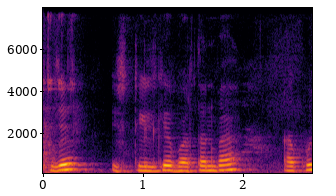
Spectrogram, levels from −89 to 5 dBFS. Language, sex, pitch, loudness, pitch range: Sadri, female, 225 Hz, -19 LUFS, 205-245 Hz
